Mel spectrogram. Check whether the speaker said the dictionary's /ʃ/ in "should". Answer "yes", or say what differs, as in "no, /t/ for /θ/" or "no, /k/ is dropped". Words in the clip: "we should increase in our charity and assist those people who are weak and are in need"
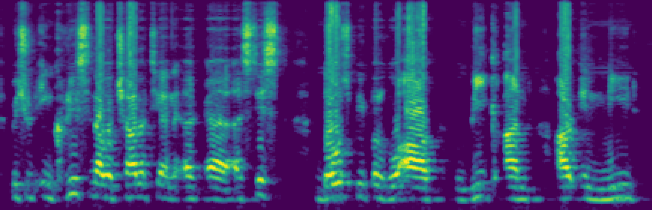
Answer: yes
